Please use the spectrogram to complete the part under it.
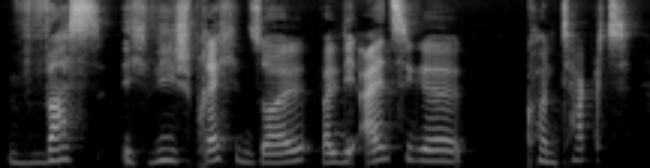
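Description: A chatty young woman talks through her own stories in a relaxed conversation, her voice close and dry. She grew up speaking Armenian at home, and her tone lifts and falls as she tells each story. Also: mid-range voice, slow pace, no echo. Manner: chatty, animated storytelling with fillers. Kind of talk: casual conversation.

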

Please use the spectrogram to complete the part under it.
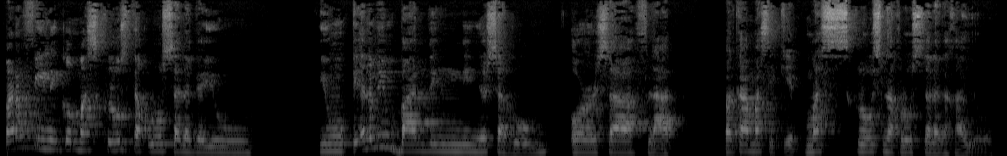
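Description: In an echoey room, a man from the Philippines co-hosts a podcast and spins stories with sassy, self-mocking humor in a casual storytelling chat. His fairly high voice has a darkish tone, very animated but at a moderate pace.

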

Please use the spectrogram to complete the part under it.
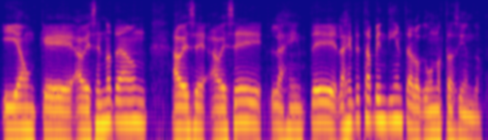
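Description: A man's voice: mid-range voice, a little slow, smooth. A man hosting a casual podcast conversation, speaking earnestly and supportively as he searches for words.

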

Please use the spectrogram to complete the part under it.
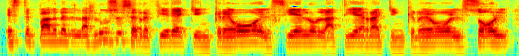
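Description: A man's voice: medium pitch, fairly even intonation, takes it slowly. A man giving a sermon, explaining Bible word roots step by step and repeating key phrases. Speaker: preacher. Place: home, via online stream.

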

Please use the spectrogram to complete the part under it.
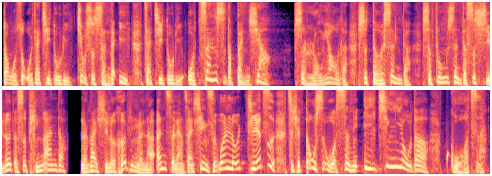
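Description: A man's voice: fairly high pitch, sing-song, fairly quick, husky. A male pastor preaching a sermon, emphatic and full of rhetorical questions and exclamations.

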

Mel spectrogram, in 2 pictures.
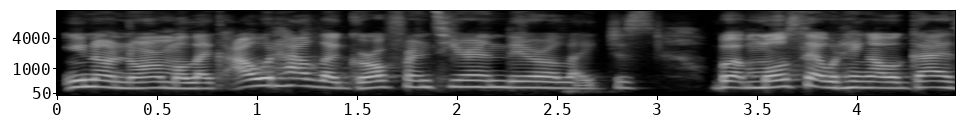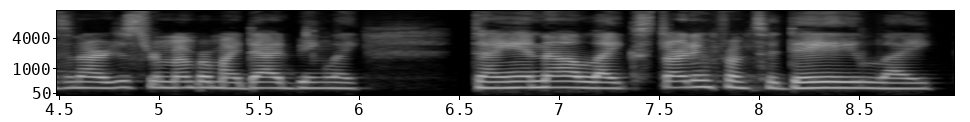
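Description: A young woman co-hosting a casual chat, telling a story in an animated way, acting out the people she quotes, with lots of fillers and laughter. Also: mid-range voice, fast, few pauses.

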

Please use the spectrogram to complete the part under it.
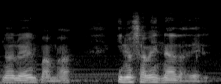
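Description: A man's voice: on the low side, brisk, a little mellow, faint music behind, natural voice. A man with a Rioplatense accent voicing an anxious, defensive married daughter in a read-aloud play. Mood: uneasy. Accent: Rioplatense Spanish.

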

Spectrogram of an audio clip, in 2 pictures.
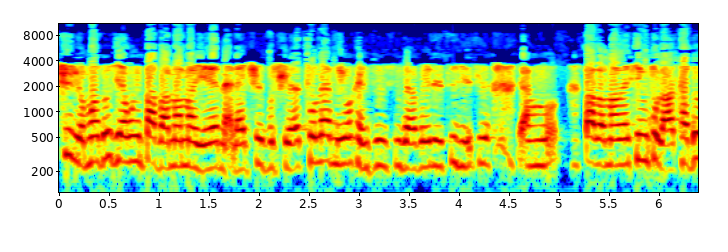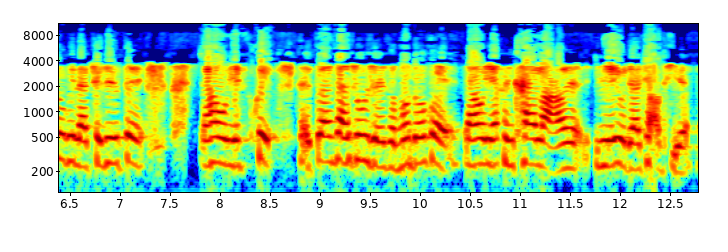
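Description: A woman's voice: fairly high pitch, fairly even intonation, fairly quick. A woman calling a radio advice show, tearful and hesitant as she pleads her case. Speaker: caller. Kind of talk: radio call-in conversation. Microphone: telephone. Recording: tinny phone line.

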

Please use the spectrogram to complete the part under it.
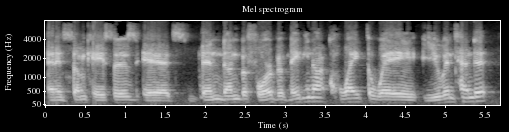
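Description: A man speaking as a guest on a podcast interview, energetic and persuasive in his answers. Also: lowish voice, slow pace, rough recording.

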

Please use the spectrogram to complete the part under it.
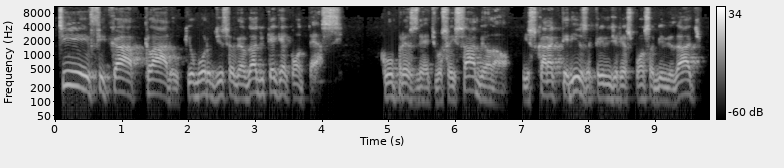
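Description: A man's voice: medium pitch, animated, moderate pace, darkish tone. A man moderating a discussion panel, putting frank questions to the others.

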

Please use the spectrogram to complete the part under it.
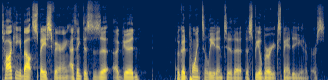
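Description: A man's voice: low-pitched, brisk, fairly bright tone. A man hosting a podcast in casual chat, riffing and joking. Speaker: podcast host.

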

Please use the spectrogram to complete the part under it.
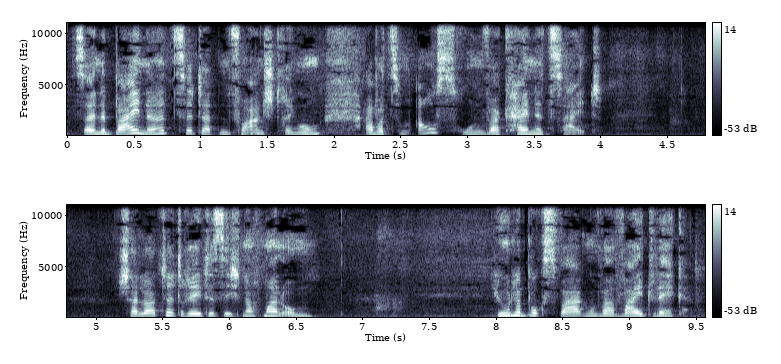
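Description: A woman's voice: mid-range voice, unhurried, warm tone. A woman reading a children's story aloud, expressively, with small slips and restarts. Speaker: narrator.

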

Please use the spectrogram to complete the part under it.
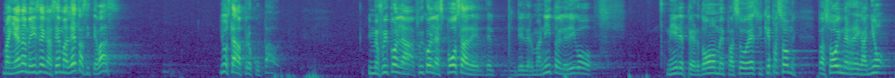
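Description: Guatemalan pastor preaching in a reverberant church. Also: male voice, sits high, normal speed, creaky. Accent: Guatemalan Spanish. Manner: preaching with swings from loud exclamations to hushed asides. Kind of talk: sermon.

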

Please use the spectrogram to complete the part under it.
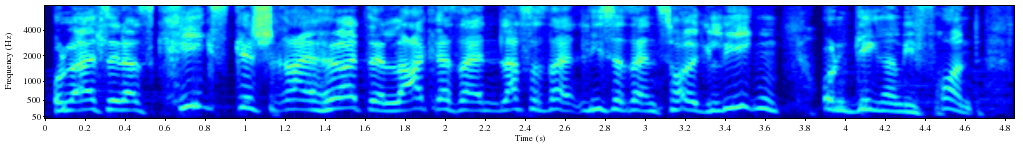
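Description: High-voiced, husky-toned preacher man. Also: brisk, faint music behind. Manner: lively and emphatic, mixes in English words; conversational, speaks directly to listeners. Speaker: pastor. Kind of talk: sermon.

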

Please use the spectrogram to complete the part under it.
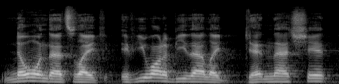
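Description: A man in his early thirties talking in a brash, profane, animated way in a casual podcast chat. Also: mid-range voice, normal speed. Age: 30s. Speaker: podcast guest.

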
